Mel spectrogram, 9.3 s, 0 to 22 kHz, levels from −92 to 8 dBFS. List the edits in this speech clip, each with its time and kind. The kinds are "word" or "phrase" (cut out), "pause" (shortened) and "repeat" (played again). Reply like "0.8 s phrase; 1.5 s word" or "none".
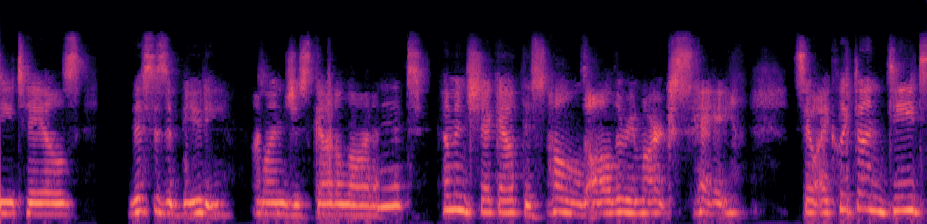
0.9 s pause; 2.6 s phrase; 3.8 s phrase; 4.3 s pause; 5.5 s word; 5.8 s word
